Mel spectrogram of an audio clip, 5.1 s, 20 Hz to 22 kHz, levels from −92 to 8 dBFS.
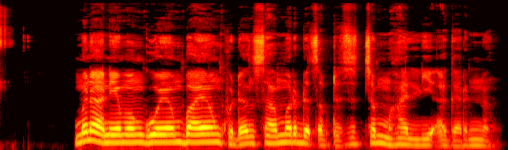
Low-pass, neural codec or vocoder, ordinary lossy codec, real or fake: none; none; none; real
